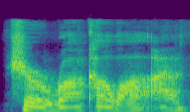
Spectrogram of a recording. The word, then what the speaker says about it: Shirakawa: Storm, the interim ROH World TV Champion, Mina Shirwaka. I'm so bad. I'm so sorry. I destroyed that last name. It's spelled Shirakawa. Shirakawa.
